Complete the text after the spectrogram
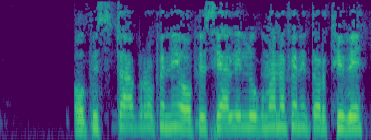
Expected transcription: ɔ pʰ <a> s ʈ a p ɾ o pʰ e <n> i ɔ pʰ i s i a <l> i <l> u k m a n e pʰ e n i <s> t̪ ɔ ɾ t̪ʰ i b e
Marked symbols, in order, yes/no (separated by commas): no, yes, yes, yes, no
